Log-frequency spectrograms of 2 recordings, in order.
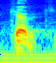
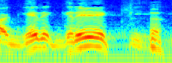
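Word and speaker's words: Cherchi: E eu inventei, acabei inventando esse nome, porque a família da minha mãe, é, de italianos lá da Sardenha, eram os Kerkes, Kerki, né? é C-H-E-R-C-H-I, Kerki. – Né? Sim. Né? – Mas a minha, a minha família todo mundo pronunciava Greque, Greque, Kerki.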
